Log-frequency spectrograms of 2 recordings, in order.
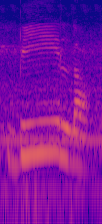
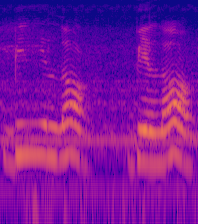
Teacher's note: So the word be is the unstressed, while the long is the stress.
